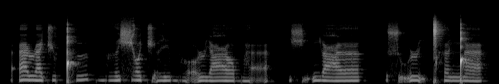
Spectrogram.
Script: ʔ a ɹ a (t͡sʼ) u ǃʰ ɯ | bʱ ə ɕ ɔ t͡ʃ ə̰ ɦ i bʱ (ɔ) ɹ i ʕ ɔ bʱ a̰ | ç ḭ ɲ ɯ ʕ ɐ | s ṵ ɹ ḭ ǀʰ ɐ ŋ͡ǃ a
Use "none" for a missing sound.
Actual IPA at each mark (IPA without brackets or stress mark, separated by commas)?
t͡ʃ, ɔ̰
